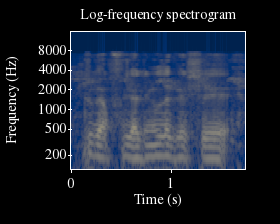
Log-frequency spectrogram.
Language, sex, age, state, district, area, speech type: Bodo, male, 60+, Assam, Udalguri, urban, spontaneous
